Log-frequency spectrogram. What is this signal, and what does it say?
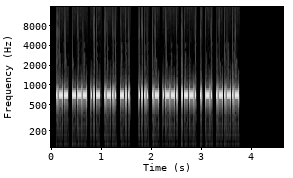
Morse code, heard as a keyed tone, about 46 wpm, 700 Hz. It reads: WOULD HAPPEN.
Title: Sentences from Top 1000 Words - Review Part 6 - 45wpm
